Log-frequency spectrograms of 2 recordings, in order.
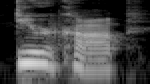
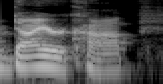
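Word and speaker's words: Charles Dierkop: who played him it's Charles dear cop or dire cop however that's pronounced is d i e r KO op and I think that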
